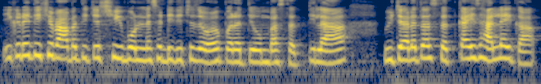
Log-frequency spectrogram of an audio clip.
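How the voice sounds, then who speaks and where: High-voiced woman recapping a serial. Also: fairly even intonation. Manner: brisk retelling that slips into characters' quoted lines. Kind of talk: storytelling recap of a TV serial episode.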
